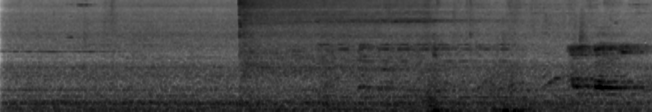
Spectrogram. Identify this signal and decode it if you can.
The noise inside a subway train. There is no code.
